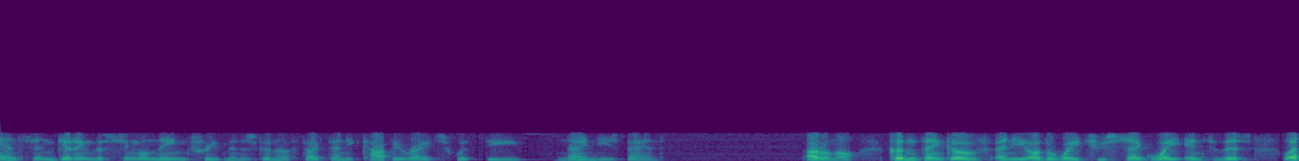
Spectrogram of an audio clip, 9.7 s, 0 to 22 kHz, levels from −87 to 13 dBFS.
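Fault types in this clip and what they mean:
Dialogic VOX ADPCM: the speech has passed through Dialogic (OKI) 4-bit ADPCM, the telephony format used for voice menus and voicemail, where each sample stores only a coarse step change. The clip shows a telephone band of roughly 250 Hz to 3.5 kHz with nothing above 3.8 kHz, which fits 8,000 samples a second at 32 kbps. The quantisation damage is plainly audible as a gritty hiss riding along with the speech.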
